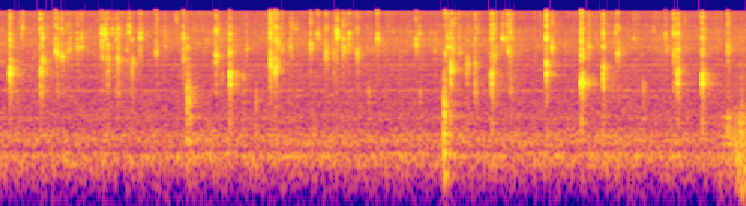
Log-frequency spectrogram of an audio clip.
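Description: Egg-soaked bread frying in a shallow pan of oil over a low flame: the oil sizzles with a steady scatter of small, irregular pops and crackles.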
